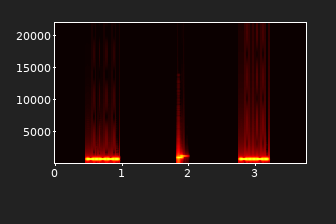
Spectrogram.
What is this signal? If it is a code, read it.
Morse code, heard as a keyed tone, about 40 wpm, 700 Hz. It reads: <KN> /
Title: Single Character (Letter:Number:Punctuation:Prosign) Alt 40wpm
